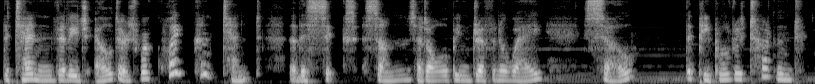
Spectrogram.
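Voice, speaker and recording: Slow, gentle woman storyteller. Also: on the low side, husky, soft background music. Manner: gentle, slow and expressive read-aloud. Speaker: storyteller and podcast host. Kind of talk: children's story narration.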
